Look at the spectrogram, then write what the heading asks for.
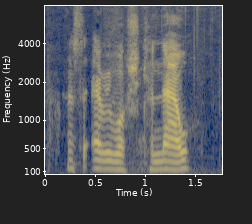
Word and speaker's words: Erewash: So yeah, that's the Erewash, keep saying it wrong. That's the Erewash Canal, right there.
